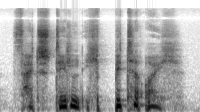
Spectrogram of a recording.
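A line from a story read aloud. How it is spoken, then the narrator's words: Whisper. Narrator (German): Susanne flüsterte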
